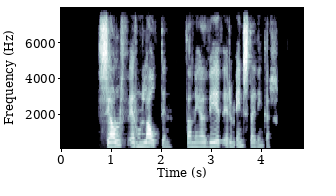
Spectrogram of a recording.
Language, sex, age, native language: Icelandic, female, 20-29, Icelandic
